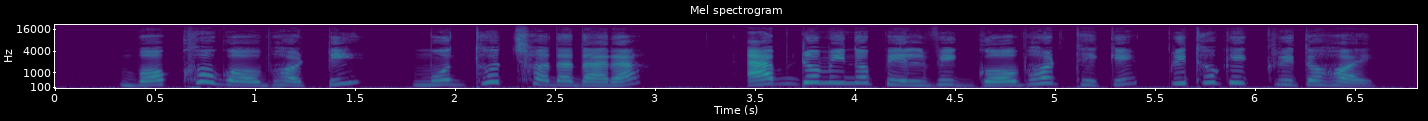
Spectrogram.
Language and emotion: Bengali, neutral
